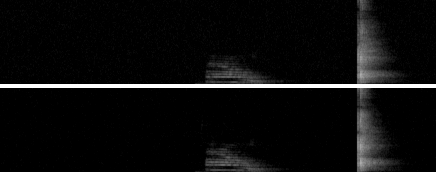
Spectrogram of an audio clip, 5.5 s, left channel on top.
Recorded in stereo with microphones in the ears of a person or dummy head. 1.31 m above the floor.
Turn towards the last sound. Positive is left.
turn(degrees=-20)  # may be behind; listen again after turning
